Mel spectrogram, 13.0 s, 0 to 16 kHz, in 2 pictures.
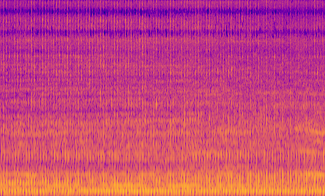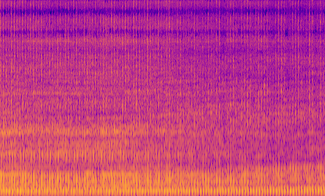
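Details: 1968 Bolens Husky 775 Husky Pup lawn tractor, restored and swapped to a Hatz 1B30 V single-cylinder diesel, mowing: steady, even thump holding speed under load without stumbling, normal healthy running.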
